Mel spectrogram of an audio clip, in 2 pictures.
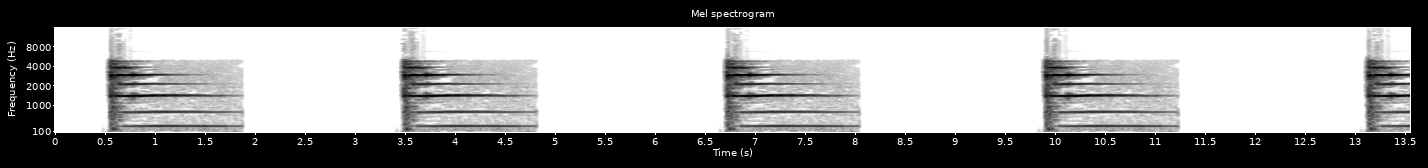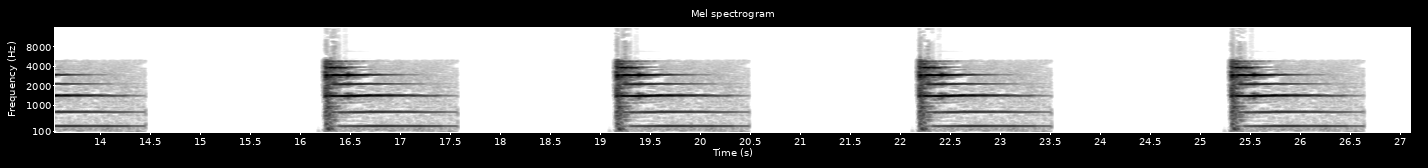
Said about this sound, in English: Can we pay our tributes to Shannon Spruill, Daphne, and our 10 bell salute, which I hate doing these, but we got to pay tribute.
